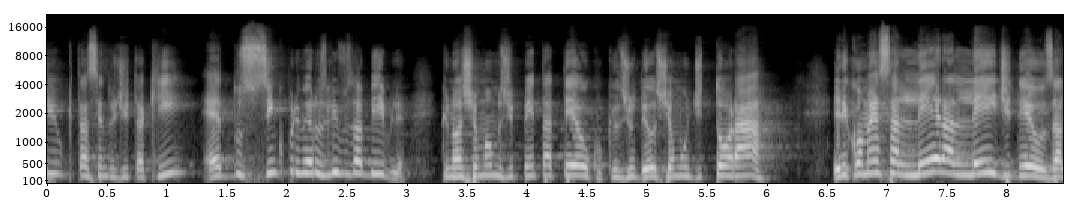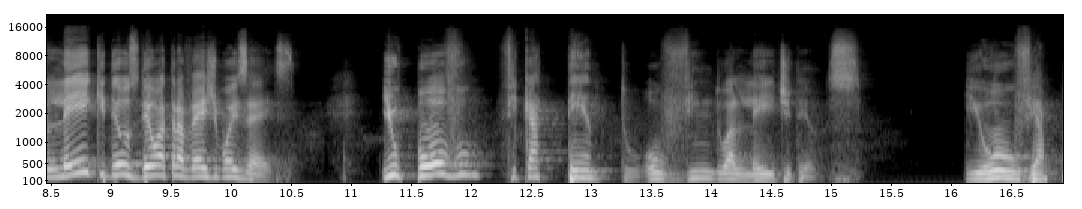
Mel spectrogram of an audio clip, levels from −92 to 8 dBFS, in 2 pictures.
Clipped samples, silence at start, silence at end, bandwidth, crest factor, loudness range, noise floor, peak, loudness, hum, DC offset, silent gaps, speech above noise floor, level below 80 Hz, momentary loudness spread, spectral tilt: under 0.1%; 0 s; 0.15 s; 16 kHz; 18 dB; 7 LU; -76 dBFS; 0 dBFS; -18 LUFS; none; under 0.1%; none; 58 dB; -52 dBFS; 15 LU; -4.5 dB/octave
